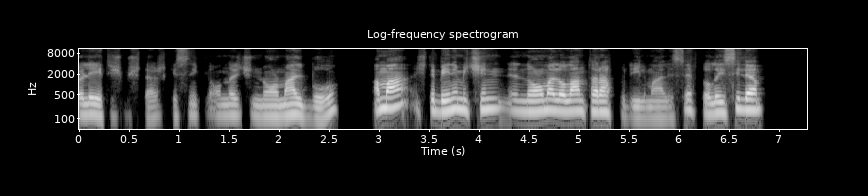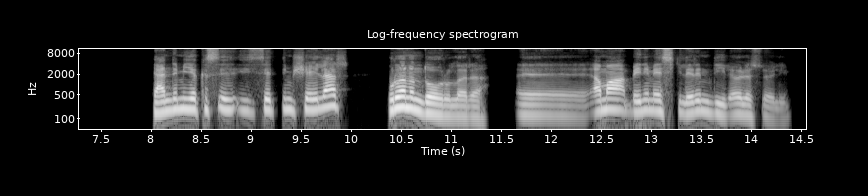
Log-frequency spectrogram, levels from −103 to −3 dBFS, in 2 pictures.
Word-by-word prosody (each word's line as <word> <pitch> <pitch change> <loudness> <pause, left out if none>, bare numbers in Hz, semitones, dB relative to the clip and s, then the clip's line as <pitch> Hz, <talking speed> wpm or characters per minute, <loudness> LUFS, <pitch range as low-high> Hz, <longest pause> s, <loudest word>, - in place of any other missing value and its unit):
böyle 135 +1 -3
yetişmişler. 120 -2 -10
Kesinlikle 115 - -20
onlar 130 +1 -11
için 125 -1 -15
normal 120 0 -4
bu. 130 - -6 0.3
Ama, 210 +4 +2
işte, 175 -1 -10
benim 185 +3 0
için, 190 +4 -6
eee, 170 -1 -10
normal 170 +2 +1
olan 170 0 +2
taraf 165 -1 -1
bu 115 - -23
değil 110 -1 -11
maalesef. 110 +10 -11
Dolayısıyla 185 +5 0 1.2
kendimi 180 +6 +3
yakın 195 +1 0
hissettiğim 185 0 -3
şeyler 205 +6 +3 0.4
buranın 205 -3 +8
doğruları, 120 -6 +2 0.3
eee, 125 -2 -8
ama 185 +1 +5
benim 170 +3 -1
eskilerim 160 -1 -2
değil, 135 -3 -5
öyle 135 -1 -3
söyleyeyim. 105 -3 -16
155 Hz, 130 wpm, -22 LUFS, 125-185 Hz, 1.2 s, buranın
